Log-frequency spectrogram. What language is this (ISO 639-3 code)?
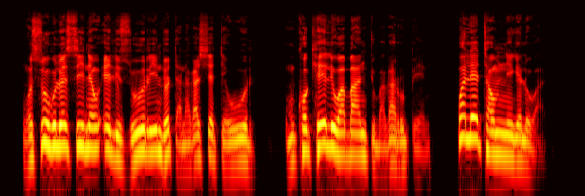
nde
